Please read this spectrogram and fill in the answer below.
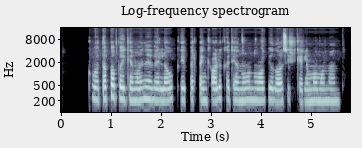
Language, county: Lithuanian, Alytus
